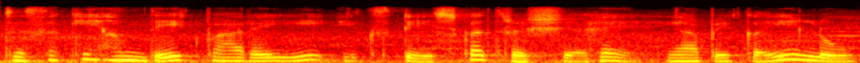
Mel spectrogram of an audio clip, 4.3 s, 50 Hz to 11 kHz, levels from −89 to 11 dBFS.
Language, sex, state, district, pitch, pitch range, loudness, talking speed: Hindi, female, Bihar, Katihar, 185 Hz, 160-215 Hz, -16 LUFS, 265 wpm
